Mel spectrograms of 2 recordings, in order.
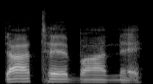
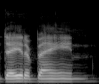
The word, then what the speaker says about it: Dattebane: So the actual pronunciation of my gamer tag is Dattebane.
